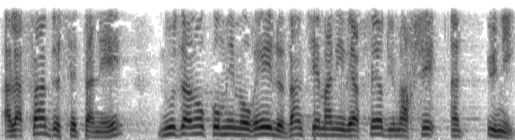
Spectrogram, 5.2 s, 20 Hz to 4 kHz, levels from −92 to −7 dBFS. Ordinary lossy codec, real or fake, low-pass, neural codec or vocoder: none; real; 3.6 kHz; none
